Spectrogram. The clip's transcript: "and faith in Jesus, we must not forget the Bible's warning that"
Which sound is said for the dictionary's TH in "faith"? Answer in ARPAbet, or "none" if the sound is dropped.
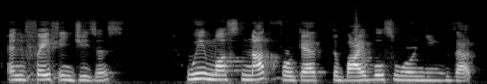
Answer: TH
